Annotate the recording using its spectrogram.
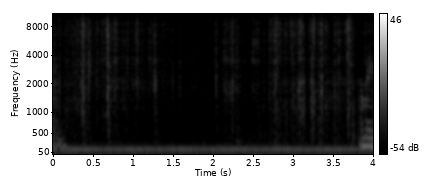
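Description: Paper scoring on a plastic scoring board with a bone folder: a few light clicks and taps of the tool and cardstock against the board, with a faint rub between them, over a steady low electrical hum.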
